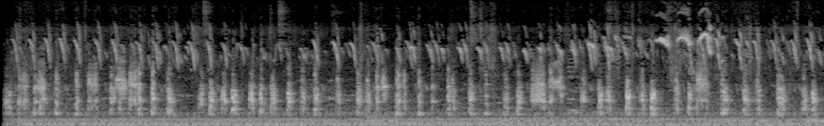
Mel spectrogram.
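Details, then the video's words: Colourful chicks of domestic hens peeping in a dense chorus, with many rapid, high, downward-sliding cheeps overlapping almost continuously over a low steady hum. "the sweet sound of hen babies"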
